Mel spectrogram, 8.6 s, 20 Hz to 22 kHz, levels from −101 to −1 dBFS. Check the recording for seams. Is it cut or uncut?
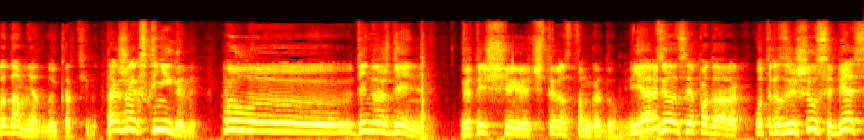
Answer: cut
